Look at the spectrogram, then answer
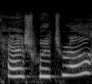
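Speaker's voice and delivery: falsetto voice. Thanking listeners for joining and repeating the show's name: falsetto voice. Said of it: "falsetto voice".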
